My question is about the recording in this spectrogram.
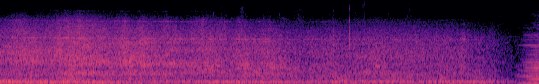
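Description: Twin-engine jet airliner taking off, its jet engines at takeoff power making a steady rushing noise that fades away near the end.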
